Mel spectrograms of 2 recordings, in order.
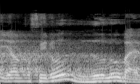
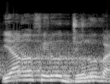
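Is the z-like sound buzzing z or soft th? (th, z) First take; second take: th; z. First: The sound is a soft th with tongue at teeth. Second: The sound is a plain buzzing z. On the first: The speaker calls it right. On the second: The speaker calls it wrong.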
